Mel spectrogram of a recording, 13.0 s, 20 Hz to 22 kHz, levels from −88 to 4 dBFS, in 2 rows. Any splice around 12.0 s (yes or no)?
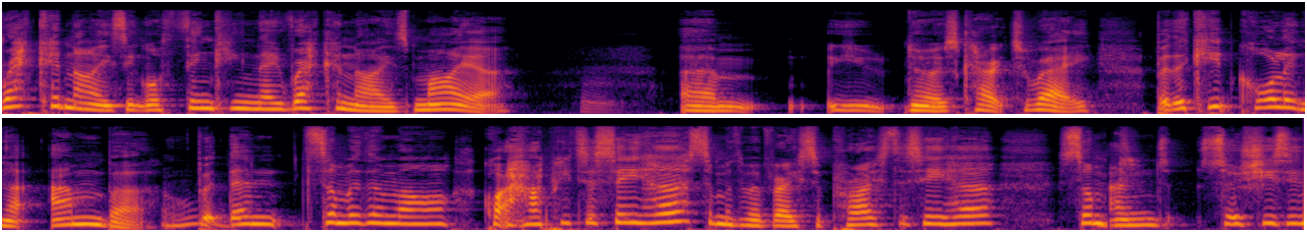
yes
